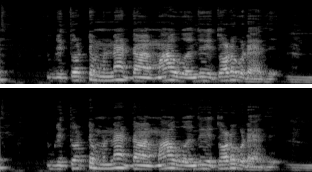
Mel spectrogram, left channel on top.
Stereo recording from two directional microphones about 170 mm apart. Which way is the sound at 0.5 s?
35° right (ahead or behind).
